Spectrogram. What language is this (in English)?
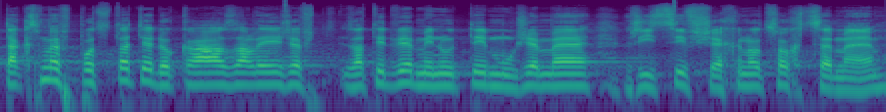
Czech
